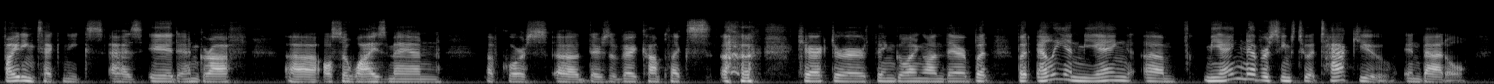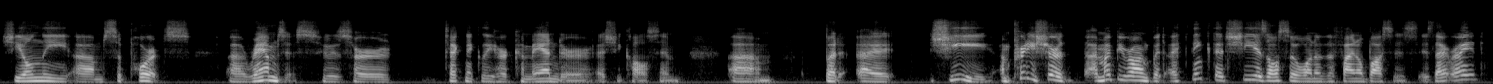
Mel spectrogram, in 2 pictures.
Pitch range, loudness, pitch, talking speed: 120-160 Hz, -23 LUFS, 135 Hz, 160 wpm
